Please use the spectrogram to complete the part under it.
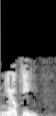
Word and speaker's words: gnocchi: Their cauliflower, what is it, cauliflower gnocchi? How do you pronounce it? Gnocchi? – Gnocchi.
